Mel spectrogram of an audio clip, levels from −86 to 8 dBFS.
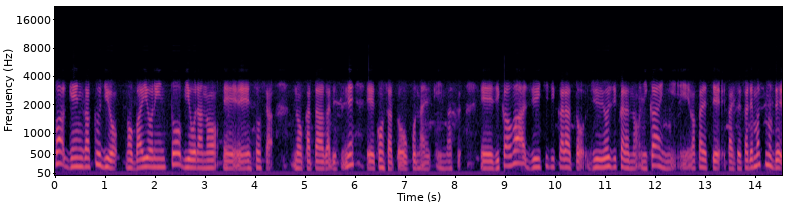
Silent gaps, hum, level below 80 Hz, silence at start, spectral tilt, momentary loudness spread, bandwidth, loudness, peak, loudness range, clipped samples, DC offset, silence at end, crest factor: none; none; -62 dBFS; 0 s; -8 dB/octave; 9 LU; 5 kHz; -30 LUFS; -14 dBFS; 3 LU; under 0.1%; under 0.1%; 0 s; 16 dB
